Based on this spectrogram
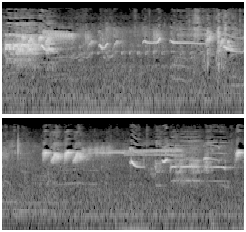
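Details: Female songbird decoy call for drawing song from males: a busy opening burst, then scattered looping whistles, short chirps and long level whistled notes at varied pitches.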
